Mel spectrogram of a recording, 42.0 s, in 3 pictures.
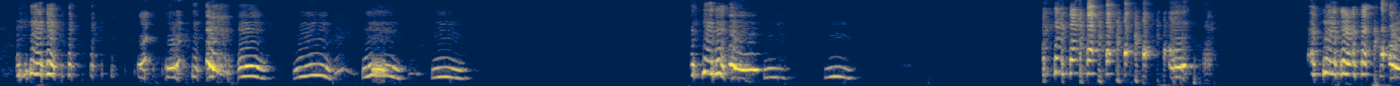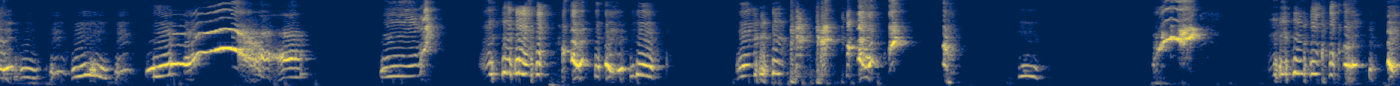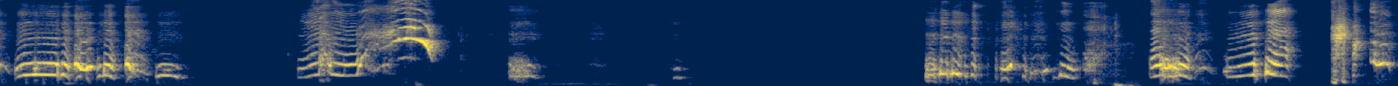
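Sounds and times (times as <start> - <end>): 
baby around six months old laughing: 0.2 - 4.1, 6.9 - 7.6, 10.4 - 12.2, 13.1 - 17.1, 17.8 - 20.7, 21.4 - 23.6, 26.7 - 29.6, 31.0 - 32.4, 37.3 - 41.9.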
